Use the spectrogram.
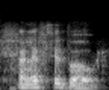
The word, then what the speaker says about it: Llanilltud Fawr: But you have to know how all of the letters are pronounced. And where were you born? Llanilltud Fawr.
